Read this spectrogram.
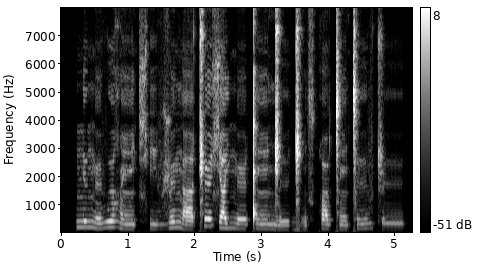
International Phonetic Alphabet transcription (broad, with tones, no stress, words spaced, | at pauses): nɨ˧ŋø˩˧vɯ˧ʁẽː˩ t͡ɕʰi˩v ʐø˧ŋaː˩ǁø˥ɕa˧j ŋøː˧ǃẽː˧ ŋ͡ǁɨː˩ɡ͡ǁĩ˩˧squ˧˥ǀẽ˧ ǀɨː˧˥vʈ͡ʂɨː˩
